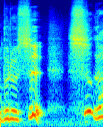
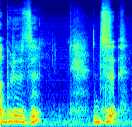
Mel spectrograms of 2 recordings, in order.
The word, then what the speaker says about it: ブルーズ: あの本を読んだ時にそういうの書いてあったと思うんですが、でこのちなみに、ブルースなんですけども、まあ、ブルーススが一般的に耳慣れているかとは思いますが、正式の発音はブルーズズで、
